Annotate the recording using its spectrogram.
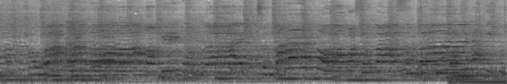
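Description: Female pop group singing live into microphones over a backing track through a concert sound system, with several voices at once. The deep bass drops out for a few seconds in the middle and comes back in near the end.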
